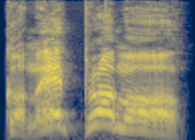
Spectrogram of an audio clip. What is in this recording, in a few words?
battle cry, es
